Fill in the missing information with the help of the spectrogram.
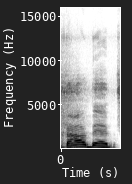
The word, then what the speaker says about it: baobab: I just want to talk real briefly about your graphic design, the things that you're putting out as a baobab ink, I believe. Forgive me if I'm saying that incorrectly. – No, that's right. The baobab tree.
